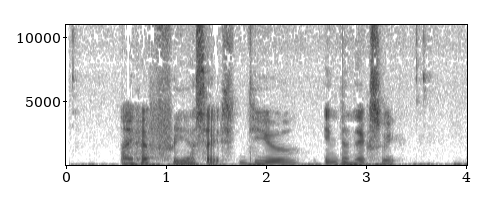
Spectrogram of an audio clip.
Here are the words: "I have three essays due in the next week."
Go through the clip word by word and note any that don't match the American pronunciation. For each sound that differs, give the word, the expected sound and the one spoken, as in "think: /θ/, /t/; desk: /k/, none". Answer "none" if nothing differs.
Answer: three: /θ/, /f/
